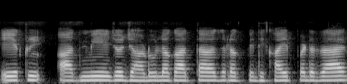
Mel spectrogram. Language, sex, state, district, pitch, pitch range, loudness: Hindi, female, Uttar Pradesh, Lalitpur, 190 Hz, 185-190 Hz, -16 LUFS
